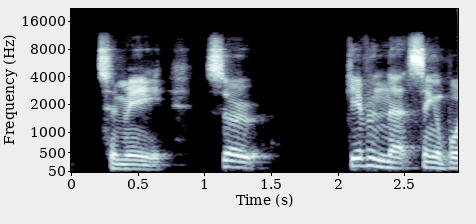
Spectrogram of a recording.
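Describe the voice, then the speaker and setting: This man has an Australian accent. His tone comes across bright and sharp. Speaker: podcast host. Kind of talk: podcast interview.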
